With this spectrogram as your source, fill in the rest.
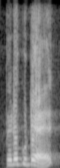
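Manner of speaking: put-on child home from school, calling for sweets; eager shout. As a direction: burst in demanding the sweets. Child bursts in asking for sweets.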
